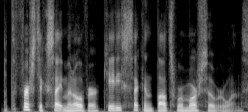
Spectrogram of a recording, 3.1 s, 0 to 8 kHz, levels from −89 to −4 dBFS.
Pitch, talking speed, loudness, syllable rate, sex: 125 Hz, 230 wpm, -21 LUFS, 6.6 syllables/s, male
